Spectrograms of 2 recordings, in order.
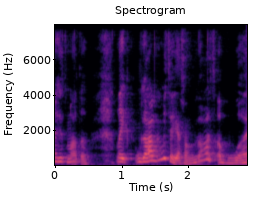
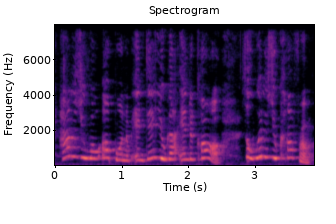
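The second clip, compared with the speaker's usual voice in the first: higher, louder disbelieving questions; incredulous rant; 12 semitones higher, 4 dB louder than usual. Real, not acted. Vlogger grilling Donna about the muumuu, higher louder disbelief. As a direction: fire the questions at her in disbelief.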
